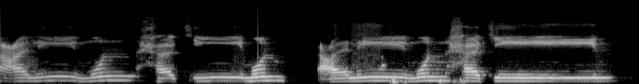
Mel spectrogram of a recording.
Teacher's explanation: اظہار ہوگا علیم حکیم، علیم حکیم، بالکل غنہ نہیں کریں گے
